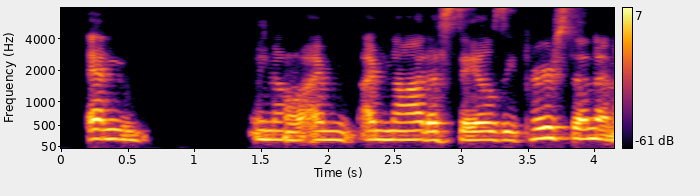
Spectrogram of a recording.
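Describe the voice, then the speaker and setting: A woman speaks with a dark, mellow tone at a medium pitch. Vocal fry marks her fairly slow delivery. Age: 60s. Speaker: podcast co-host. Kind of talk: casual chat. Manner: halting.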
